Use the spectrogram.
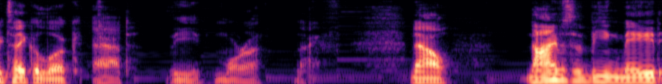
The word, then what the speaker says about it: Morakniv: Whether you call it a Mora knife, or my best attempt at the phonetically more correct Moraknif, a Mora is an absolutely iconic budget knife.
